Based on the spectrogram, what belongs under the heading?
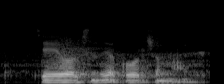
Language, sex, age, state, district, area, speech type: Telugu, male, 45-60, Andhra Pradesh, N T Rama Rao, urban, spontaneous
